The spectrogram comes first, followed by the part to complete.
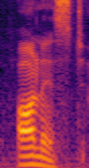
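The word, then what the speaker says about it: honest: হচ্ছে না এটা হচ্ছে অনেস্ট অনেস্ট এইচ এর উচ্চারণ হচ্ছে না এই যে এখানে আমরা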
